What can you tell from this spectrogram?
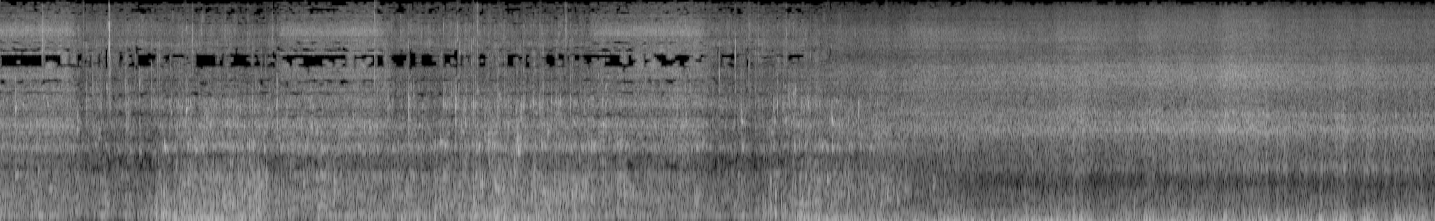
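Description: Muffled underwater bubbling and rushing of scuba divers' exhaled bubbles, heard through a camera housing. After about eight seconds it gives way to a dive boat under way: a steady low motor rumble with wind buffeting the microphone.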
